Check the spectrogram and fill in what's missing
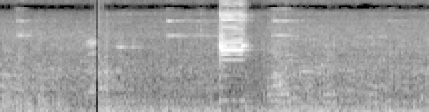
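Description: Vehicles sit jammed in traffic on the Dive Ghat road during the Pandharpur Wari, a constant close road rumble with one short loud horn toot in the middle.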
